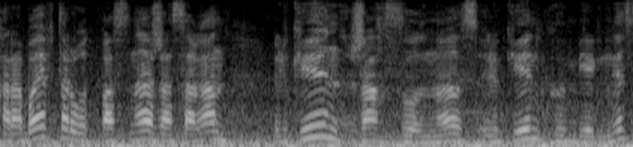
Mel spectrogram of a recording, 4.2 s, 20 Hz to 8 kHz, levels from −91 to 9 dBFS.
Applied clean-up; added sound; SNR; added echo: none; none; none; none.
